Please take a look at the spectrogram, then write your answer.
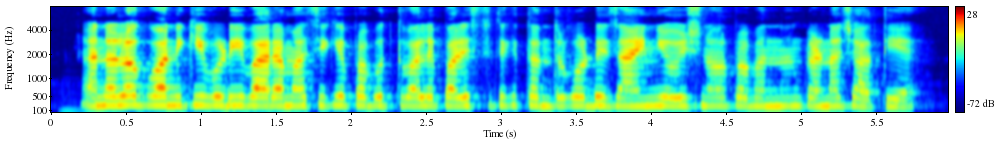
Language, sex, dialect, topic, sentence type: Hindi, female, Hindustani Malvi Khadi Boli, agriculture, statement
